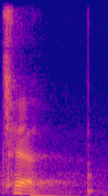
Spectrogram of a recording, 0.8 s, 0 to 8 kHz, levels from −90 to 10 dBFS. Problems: constant background noise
